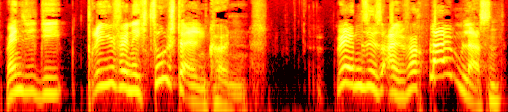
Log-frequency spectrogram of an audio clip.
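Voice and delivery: talking through a mouth full of nails. A narrator's reading. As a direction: mumble around nails. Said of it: "mit dem Mund voller Nägel".

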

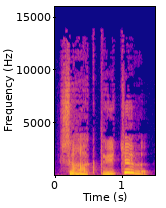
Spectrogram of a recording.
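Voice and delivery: teasing, drawn-out poltergeist lilt; Peeves, singsong. A narrator's reading. Peeves stalling Filch, annoying singsong. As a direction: needle him for manners. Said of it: "mit einer nervigen Singsangsstimme".

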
